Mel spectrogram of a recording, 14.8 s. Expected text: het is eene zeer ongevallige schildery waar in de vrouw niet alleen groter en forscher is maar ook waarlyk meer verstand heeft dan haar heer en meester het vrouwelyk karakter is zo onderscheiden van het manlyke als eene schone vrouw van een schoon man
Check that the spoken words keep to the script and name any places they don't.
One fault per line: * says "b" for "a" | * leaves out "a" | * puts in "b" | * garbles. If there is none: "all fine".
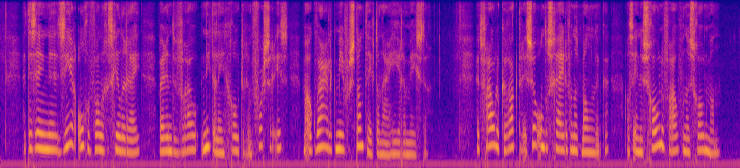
all fine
